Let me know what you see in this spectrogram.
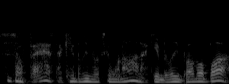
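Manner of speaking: hushed, whispering voice. Voicing a character stunned by how fast things move: whispering. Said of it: "she starts whispering".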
